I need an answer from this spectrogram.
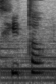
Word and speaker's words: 人: word means one person the first kanji is pronounced as hito and the second as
